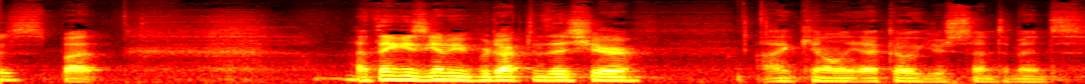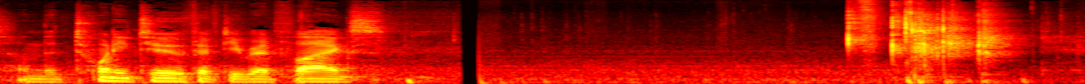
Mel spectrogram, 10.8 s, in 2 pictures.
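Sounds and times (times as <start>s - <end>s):
speech: 0.0s - 0.9s, 1.6s - 7.4s
aluminum drink can cracked open: 9.6s - 10.6s.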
